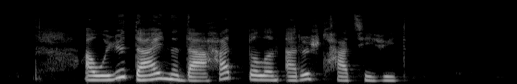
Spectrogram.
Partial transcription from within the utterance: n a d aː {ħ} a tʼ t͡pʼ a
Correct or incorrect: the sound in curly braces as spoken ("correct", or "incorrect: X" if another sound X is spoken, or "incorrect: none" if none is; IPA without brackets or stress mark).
correct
